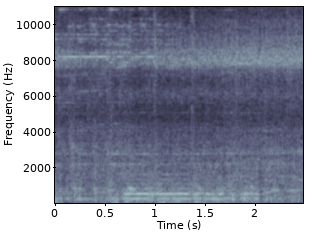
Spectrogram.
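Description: Live Baul folk music from a stage band, at a long, steady held note; a second note an octave higher joins partway through.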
